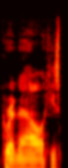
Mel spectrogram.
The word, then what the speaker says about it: Grinnell: Probably, and it's pronounced Grinnell.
